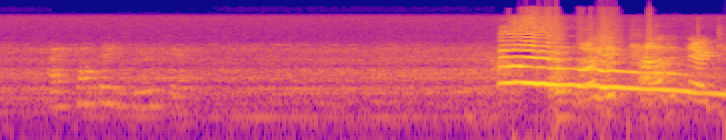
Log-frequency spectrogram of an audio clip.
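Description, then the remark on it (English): Faint, muffled talking gives way to a loud howl from a person imitating a dog in a studio, one long wavering cry that slowly slides down in pitch and lasts until the end. “you howl one more time. I will be forced to take you outside, okay?”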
